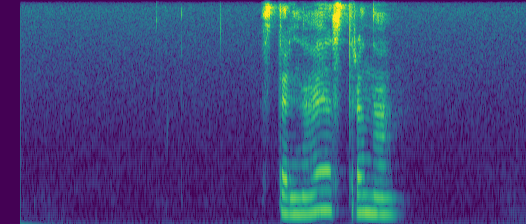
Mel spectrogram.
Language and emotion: Russian, neutral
